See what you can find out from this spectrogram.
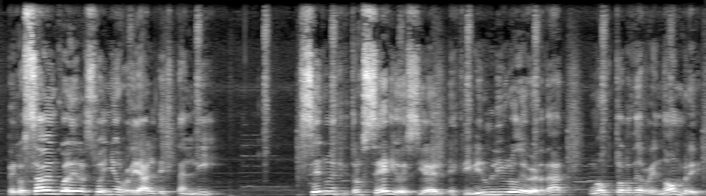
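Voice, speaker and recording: A man's voice: big pitch swings, a little fast, mellow, echoey room, soft background music. A man hosting a radio podcast, telling a story in a theatrical way and speaking straight to the listener. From Peru. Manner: theatrical, addresses listener directly, swings pitch for emphasis. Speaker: podcast host. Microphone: studio microphone.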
